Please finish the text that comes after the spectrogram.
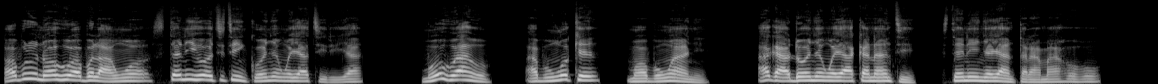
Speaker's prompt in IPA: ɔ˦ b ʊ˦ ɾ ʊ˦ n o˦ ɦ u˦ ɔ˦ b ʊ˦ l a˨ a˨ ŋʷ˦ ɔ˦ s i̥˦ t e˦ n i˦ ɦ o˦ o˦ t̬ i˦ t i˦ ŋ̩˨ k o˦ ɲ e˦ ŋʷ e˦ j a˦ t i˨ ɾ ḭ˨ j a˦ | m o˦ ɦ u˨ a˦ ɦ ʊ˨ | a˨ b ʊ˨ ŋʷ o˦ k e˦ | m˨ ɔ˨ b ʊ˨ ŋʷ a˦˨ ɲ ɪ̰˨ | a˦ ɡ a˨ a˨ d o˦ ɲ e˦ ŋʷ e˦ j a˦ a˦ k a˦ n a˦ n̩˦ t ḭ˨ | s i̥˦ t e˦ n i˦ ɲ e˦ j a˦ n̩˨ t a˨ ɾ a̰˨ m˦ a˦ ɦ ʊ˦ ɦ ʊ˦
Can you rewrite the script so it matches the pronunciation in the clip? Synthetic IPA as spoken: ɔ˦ b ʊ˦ ɾ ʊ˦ n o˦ ɦ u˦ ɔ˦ b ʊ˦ l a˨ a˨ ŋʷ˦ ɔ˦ s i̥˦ t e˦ n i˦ ɦ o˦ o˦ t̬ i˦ t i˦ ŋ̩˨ k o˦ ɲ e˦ ŋʷ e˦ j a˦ t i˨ ɾ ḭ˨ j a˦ | m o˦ ɦ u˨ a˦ ɦ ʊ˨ | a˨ b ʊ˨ ŋʷ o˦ k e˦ | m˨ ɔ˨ b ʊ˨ ŋʷ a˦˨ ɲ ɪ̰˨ | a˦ ɡ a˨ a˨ d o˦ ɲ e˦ ŋʷ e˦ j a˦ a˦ k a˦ n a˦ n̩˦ t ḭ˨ | s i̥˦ t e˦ n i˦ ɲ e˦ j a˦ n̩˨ t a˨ ɾ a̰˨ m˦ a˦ ɦ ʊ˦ ɦ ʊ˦

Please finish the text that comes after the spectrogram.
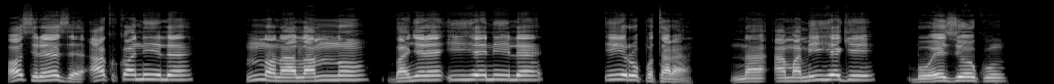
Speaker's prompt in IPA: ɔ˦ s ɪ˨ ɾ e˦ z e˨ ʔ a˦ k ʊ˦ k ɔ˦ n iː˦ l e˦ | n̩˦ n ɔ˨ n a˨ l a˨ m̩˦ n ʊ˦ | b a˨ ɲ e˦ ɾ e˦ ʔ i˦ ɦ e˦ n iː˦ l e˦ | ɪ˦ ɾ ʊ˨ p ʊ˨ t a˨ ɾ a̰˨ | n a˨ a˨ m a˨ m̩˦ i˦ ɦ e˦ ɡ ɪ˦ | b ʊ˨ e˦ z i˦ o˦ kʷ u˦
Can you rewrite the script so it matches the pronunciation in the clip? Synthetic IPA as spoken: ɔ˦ s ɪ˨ ɾ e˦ z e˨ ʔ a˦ k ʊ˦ k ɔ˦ n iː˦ l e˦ | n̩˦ n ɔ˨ n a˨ l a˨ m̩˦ n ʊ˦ | b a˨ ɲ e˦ ɾ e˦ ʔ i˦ ɦ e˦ n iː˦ l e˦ | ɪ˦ ɾ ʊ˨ p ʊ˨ t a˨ ɾ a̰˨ | n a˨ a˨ m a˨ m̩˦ i˦ ɦ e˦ ɡ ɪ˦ | b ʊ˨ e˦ z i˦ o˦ kʷ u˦

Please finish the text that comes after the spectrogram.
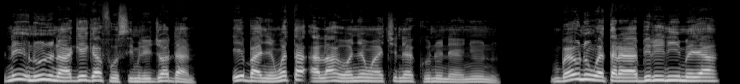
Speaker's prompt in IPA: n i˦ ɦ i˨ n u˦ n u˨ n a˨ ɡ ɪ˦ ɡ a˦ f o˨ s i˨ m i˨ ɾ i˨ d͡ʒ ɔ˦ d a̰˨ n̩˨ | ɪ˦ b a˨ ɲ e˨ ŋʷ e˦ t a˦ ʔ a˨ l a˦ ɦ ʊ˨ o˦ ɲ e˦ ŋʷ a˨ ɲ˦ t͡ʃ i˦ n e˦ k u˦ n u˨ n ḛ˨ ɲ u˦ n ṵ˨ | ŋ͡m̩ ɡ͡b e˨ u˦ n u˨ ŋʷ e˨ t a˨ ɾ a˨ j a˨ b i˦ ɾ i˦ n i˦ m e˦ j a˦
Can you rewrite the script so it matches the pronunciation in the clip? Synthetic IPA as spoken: n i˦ ɦ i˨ n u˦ n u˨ n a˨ ɡ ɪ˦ ɡ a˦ f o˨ s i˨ m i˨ ɾ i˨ d͡ʒ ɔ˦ d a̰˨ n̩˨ | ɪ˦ b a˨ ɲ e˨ ŋʷ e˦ t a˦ ʔ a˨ l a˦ ɦ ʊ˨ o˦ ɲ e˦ ŋʷ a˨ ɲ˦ t͡ʃ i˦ n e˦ k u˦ n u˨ n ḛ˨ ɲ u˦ n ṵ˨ | ŋ͡m̩ ɡ͡b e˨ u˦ n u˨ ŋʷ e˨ t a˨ ɾ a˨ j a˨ b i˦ ɾ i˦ n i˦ m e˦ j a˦

